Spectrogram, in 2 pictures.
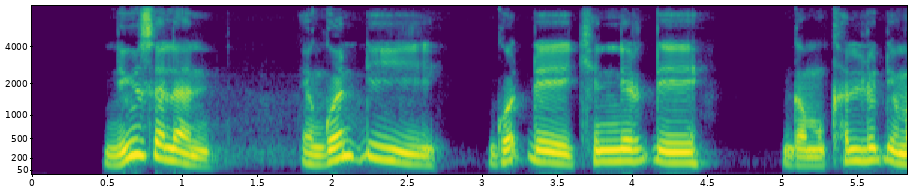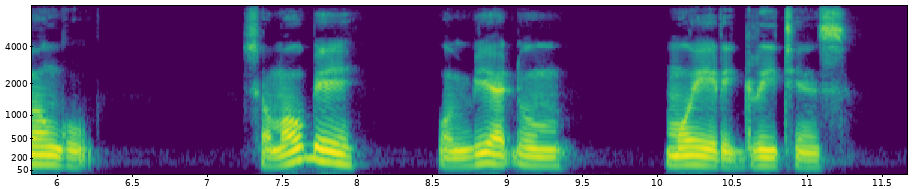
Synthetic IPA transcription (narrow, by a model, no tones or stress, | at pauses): niwsɛland | ʔɛŋɡonɗi | ɡɔɗːɛkʰɛnːɛɾɗɛ | ŋɡamkʰalːuɗimaŋːɡṵ | sɔmawɓɛ | ʔɔmbijaɗumː | ɔjɾiɡɾitʰins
